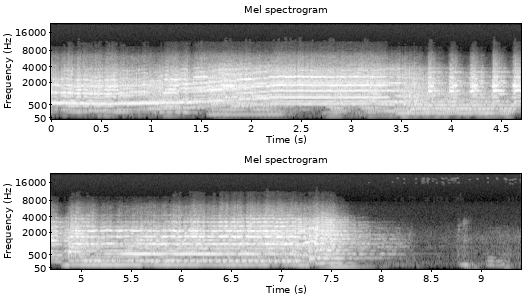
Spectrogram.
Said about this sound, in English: Cribbit, those cars! What the... They're coming this way. Jump quick, they'll hit you!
